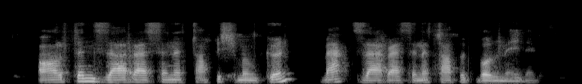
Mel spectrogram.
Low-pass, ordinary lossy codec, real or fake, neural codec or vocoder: 7.2 kHz; AAC, 32 kbps; fake; codec, 16 kHz in and 24 kHz out, 1 kbps, XY-Tokenizer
